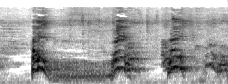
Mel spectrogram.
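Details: Very small Shih Tzu during a stud session in Pangasinan, giving three short, sharp yapping barks spaced about half a second to a second apart, each a quick rising-then-falling burst, with a low background hum.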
